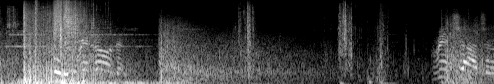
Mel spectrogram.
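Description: Automatic weapon fire in Apex Legends Mobile, with loud crackling bursts at the start and end and sharp isolated shots between, mixed with in-game character voice callouts.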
